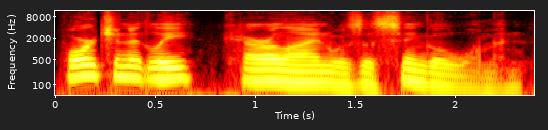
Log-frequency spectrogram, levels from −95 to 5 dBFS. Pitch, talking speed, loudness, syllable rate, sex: 120 Hz, 150 wpm, -16 LUFS, 6.9 syllables/s, male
